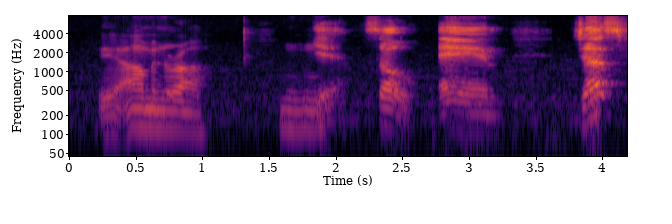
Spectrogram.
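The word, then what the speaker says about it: Amon-Ra: Ain't that how you pronounce his name? Yeah, Amon Ra.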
